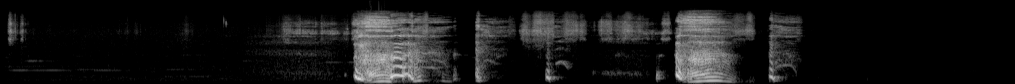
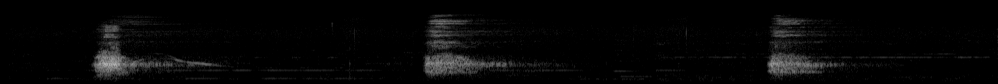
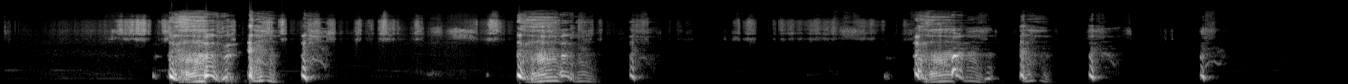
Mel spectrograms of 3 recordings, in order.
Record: {"cough_length": "10.2 s", "cough_amplitude": 32617, "cough_signal_mean_std_ratio": 0.36, "exhalation_length": "10.0 s", "exhalation_amplitude": 6466, "exhalation_signal_mean_std_ratio": 0.35, "three_cough_length": "13.5 s", "three_cough_amplitude": 32768, "three_cough_signal_mean_std_ratio": 0.39, "survey_phase": "beta (2021-08-13 to 2022-03-07)", "age": "65+", "gender": "Female", "wearing_mask": "No", "symptom_cough_any": true, "symptom_runny_or_blocked_nose": true, "symptom_sore_throat": true, "symptom_fatigue": true, "symptom_headache": true, "symptom_change_to_sense_of_smell_or_taste": true, "symptom_loss_of_taste": true, "symptom_onset": "6 days", "smoker_status": "Never smoked", "respiratory_condition_asthma": false, "respiratory_condition_other": false, "recruitment_source": "Test and Trace", "submission_delay": "3 days", "covid_test_result": "Positive", "covid_test_method": "RT-qPCR", "covid_ct_value": 23.3, "covid_ct_gene": "ORF1ab gene"}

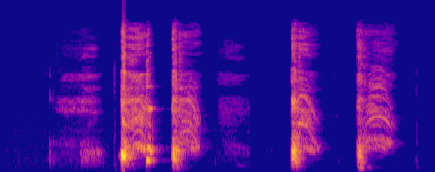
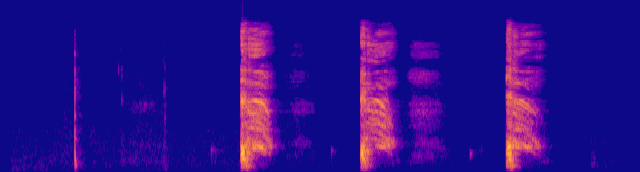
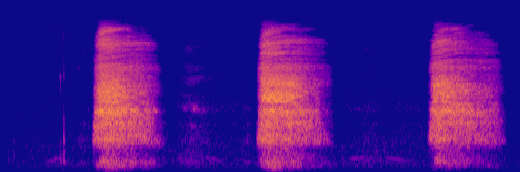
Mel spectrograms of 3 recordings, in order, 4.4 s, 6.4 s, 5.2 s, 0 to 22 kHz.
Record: {"cough_length": "4.4 s", "cough_amplitude": 32768, "cough_signal_mean_std_ratio": 0.24, "three_cough_length": "6.4 s", "three_cough_amplitude": 32250, "three_cough_signal_mean_std_ratio": 0.25, "exhalation_length": "5.2 s", "exhalation_amplitude": 13826, "exhalation_signal_mean_std_ratio": 0.46, "survey_phase": "beta (2021-08-13 to 2022-03-07)", "age": "18-44", "gender": "Female", "wearing_mask": "No", "symptom_none": true, "smoker_status": "Never smoked", "respiratory_condition_asthma": false, "respiratory_condition_other": false, "recruitment_source": "REACT", "submission_delay": "2 days", "covid_test_result": "Negative", "covid_test_method": "RT-qPCR", "influenza_a_test_result": "Negative", "influenza_b_test_result": "Negative"}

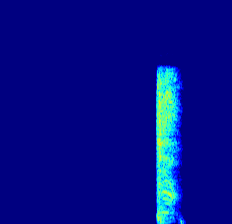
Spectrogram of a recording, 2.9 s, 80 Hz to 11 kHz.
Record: {"cough_length": "2.9 s", "cough_amplitude": 27808, "cough_signal_mean_std_ratio": 0.23, "survey_phase": "alpha (2021-03-01 to 2021-08-12)", "age": "18-44", "gender": "Female", "wearing_mask": "No", "symptom_cough_any": true, "symptom_headache": true, "symptom_onset": "3 days", "smoker_status": "Current smoker (1 to 10 cigarettes per day)", "respiratory_condition_asthma": true, "respiratory_condition_other": false, "recruitment_source": "Test and Trace", "submission_delay": "1 day", "covid_test_result": "Positive", "covid_test_method": "RT-qPCR", "covid_ct_value": 29.1, "covid_ct_gene": "ORF1ab gene", "covid_ct_mean": 29.6, "covid_viral_load": "200 copies/ml", "covid_viral_load_category": "Minimal viral load (< 10K copies/ml)"}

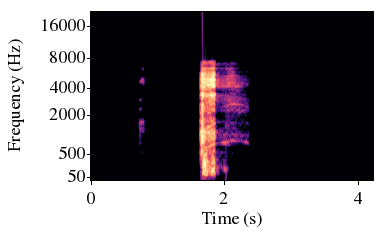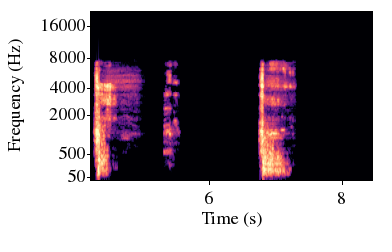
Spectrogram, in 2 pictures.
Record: {"exhalation_length": "8.4 s", "exhalation_amplitude": 32768, "exhalation_signal_mean_std_ratio": 0.24, "survey_phase": "alpha (2021-03-01 to 2021-08-12)", "age": "45-64", "gender": "Male", "wearing_mask": "No", "symptom_none": true, "smoker_status": "Never smoked", "respiratory_condition_asthma": true, "respiratory_condition_other": false, "recruitment_source": "REACT", "submission_delay": "2 days", "covid_test_result": "Negative", "covid_test_method": "RT-qPCR"}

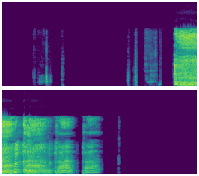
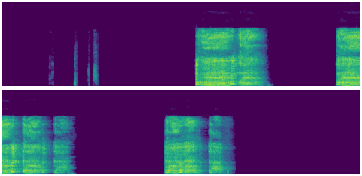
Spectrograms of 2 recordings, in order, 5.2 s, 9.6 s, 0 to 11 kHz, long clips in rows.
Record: {"cough_length": "5.2 s", "cough_amplitude": 27712, "cough_signal_mean_std_ratio": 0.39, "three_cough_length": "9.6 s", "three_cough_amplitude": 28540, "three_cough_signal_mean_std_ratio": 0.4, "survey_phase": "alpha (2021-03-01 to 2021-08-12)", "age": "18-44", "gender": "Male", "wearing_mask": "No", "symptom_cough_any": true, "symptom_shortness_of_breath": true, "symptom_fatigue": true, "smoker_status": "Never smoked", "respiratory_condition_asthma": false, "respiratory_condition_other": false, "recruitment_source": "Test and Trace", "submission_delay": "2 days", "covid_test_result": "Positive", "covid_test_method": "RT-qPCR", "covid_ct_value": 17.5, "covid_ct_gene": "N gene", "covid_ct_mean": 17.7, "covid_viral_load": "1600000 copies/ml", "covid_viral_load_category": "High viral load (>1M copies/ml)"}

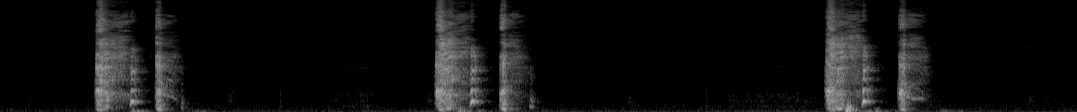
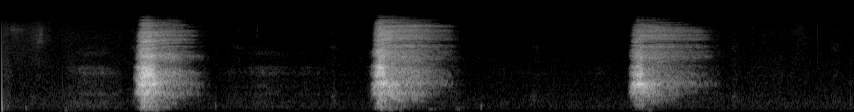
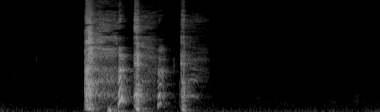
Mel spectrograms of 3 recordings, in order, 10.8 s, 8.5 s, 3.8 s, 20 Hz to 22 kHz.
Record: {"three_cough_length": "10.8 s", "three_cough_amplitude": 1964, "three_cough_signal_mean_std_ratio": 0.31, "exhalation_length": "8.5 s", "exhalation_amplitude": 9186, "exhalation_signal_mean_std_ratio": 0.26, "cough_length": "3.8 s", "cough_amplitude": 2256, "cough_signal_mean_std_ratio": 0.3, "survey_phase": "alpha (2021-03-01 to 2021-08-12)", "age": "45-64", "gender": "Female", "wearing_mask": "No", "symptom_none": true, "symptom_onset": "12 days", "smoker_status": "Never smoked", "respiratory_condition_asthma": false, "respiratory_condition_other": false, "recruitment_source": "REACT", "submission_delay": "3 days", "covid_test_result": "Negative", "covid_test_method": "RT-qPCR"}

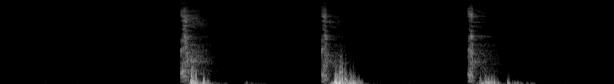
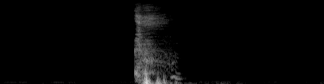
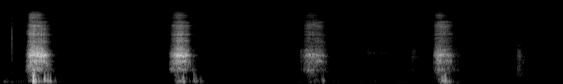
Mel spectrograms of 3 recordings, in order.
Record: {"three_cough_length": "6.1 s", "three_cough_amplitude": 13975, "three_cough_signal_mean_std_ratio": 0.25, "cough_length": "3.2 s", "cough_amplitude": 20145, "cough_signal_mean_std_ratio": 0.19, "exhalation_length": "5.6 s", "exhalation_amplitude": 30338, "exhalation_signal_mean_std_ratio": 0.24, "survey_phase": "beta (2021-08-13 to 2022-03-07)", "age": "18-44", "gender": "Female", "wearing_mask": "No", "symptom_none": true, "smoker_status": "Current smoker (e-cigarettes or vapes only)", "respiratory_condition_asthma": false, "respiratory_condition_other": false, "recruitment_source": "REACT", "submission_delay": "0 days", "covid_test_result": "Negative", "covid_test_method": "RT-qPCR", "influenza_a_test_result": "Negative", "influenza_b_test_result": "Negative"}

